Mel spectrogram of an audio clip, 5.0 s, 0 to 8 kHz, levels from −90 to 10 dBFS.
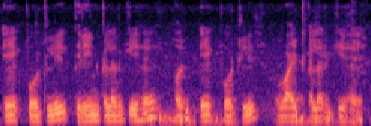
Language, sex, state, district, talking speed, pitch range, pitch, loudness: Hindi, male, Uttar Pradesh, Lucknow, 155 wpm, 85-100 Hz, 90 Hz, -16 LUFS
